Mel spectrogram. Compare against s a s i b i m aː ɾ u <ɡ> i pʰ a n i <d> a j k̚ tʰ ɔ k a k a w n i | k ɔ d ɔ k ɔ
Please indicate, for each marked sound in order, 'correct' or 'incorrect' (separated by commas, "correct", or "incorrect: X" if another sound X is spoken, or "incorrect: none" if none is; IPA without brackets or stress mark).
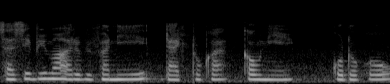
incorrect: b, correct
